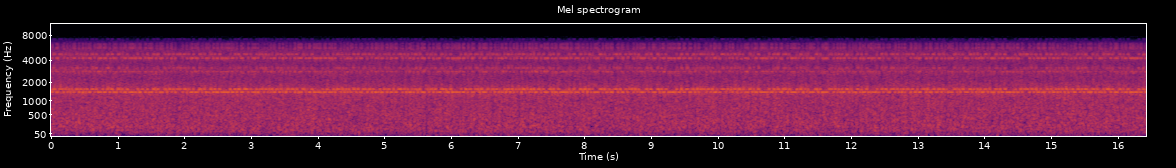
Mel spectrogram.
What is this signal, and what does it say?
Two-tone teleprinter signal, about 170 Hz shift.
